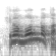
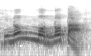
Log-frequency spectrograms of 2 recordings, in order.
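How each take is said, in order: First: A middle consonant is said single. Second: A middle consonant is held double. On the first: The speaker calls it wrong. "হীনমন্যতা না" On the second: The speaker calls it right. "মটা দুইবার উচ্চারিত হবে"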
